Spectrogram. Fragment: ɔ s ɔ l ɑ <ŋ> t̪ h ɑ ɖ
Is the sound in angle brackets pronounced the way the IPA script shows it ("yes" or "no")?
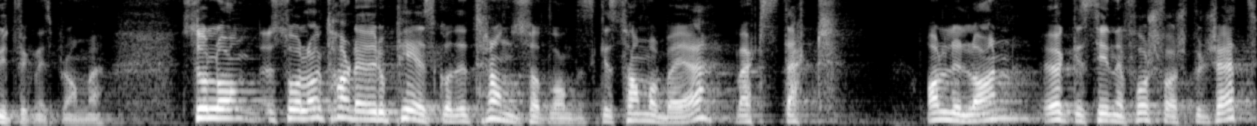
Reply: yes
